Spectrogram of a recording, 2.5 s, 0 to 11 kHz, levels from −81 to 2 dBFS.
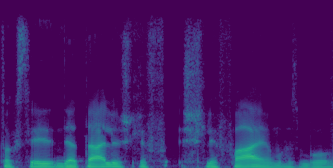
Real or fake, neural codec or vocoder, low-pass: real; none; 9.9 kHz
